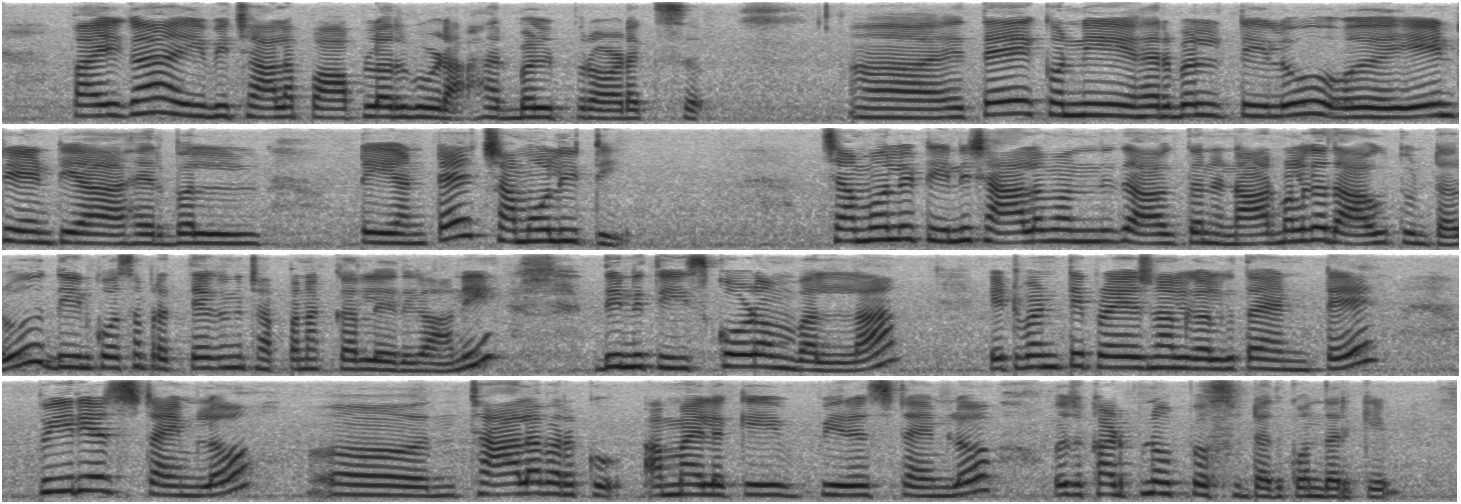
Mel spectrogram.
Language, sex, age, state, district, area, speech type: Telugu, female, 30-45, Telangana, Nalgonda, rural, spontaneous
